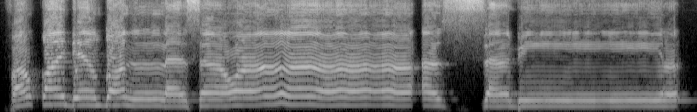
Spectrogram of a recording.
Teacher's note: sawa'a, tanda panjang, gelombang cinta bertemu dengan hamzah. 4 harokat.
